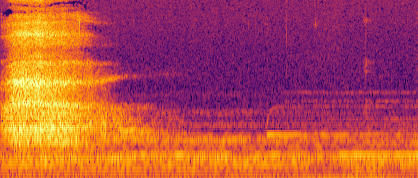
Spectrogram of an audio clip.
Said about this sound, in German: Noch einmal einatmen. Noch ein zweiter Atemzug obendrauf. Und lass es aus.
